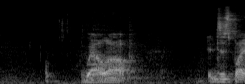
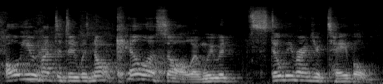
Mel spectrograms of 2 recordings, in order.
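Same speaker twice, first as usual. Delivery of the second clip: raised, higher, throwing it back; angry retort; 8 semitones higher than usual. Acted. Mason throws Vicky's words back, angry and raised. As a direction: hurl her words back at her.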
